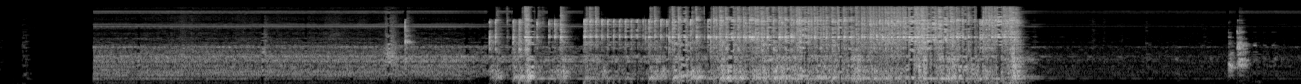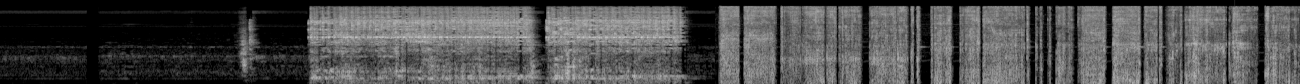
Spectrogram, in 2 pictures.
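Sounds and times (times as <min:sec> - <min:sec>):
lathe gouge cutting wood hiss: 0:16.1 - 0:26.0.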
